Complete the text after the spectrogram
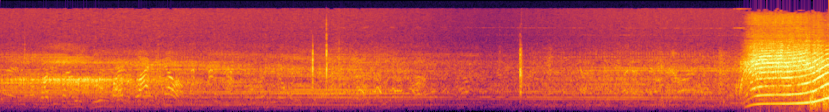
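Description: A small jet engine whines steadily far off.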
